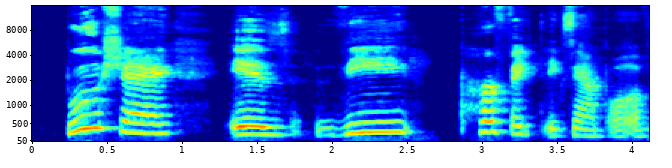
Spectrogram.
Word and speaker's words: Boucher: This is by Francois Boucher. Boucher is the perfect example of the Rococo. Now you might be thinking, Miss Cortez is Boucher. In French, an ER is pronounced A.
